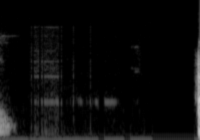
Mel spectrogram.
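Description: A quiet pause holding only a very faint electronic tone, broken into a few short beeps for about half a second, starting about half a second in.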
